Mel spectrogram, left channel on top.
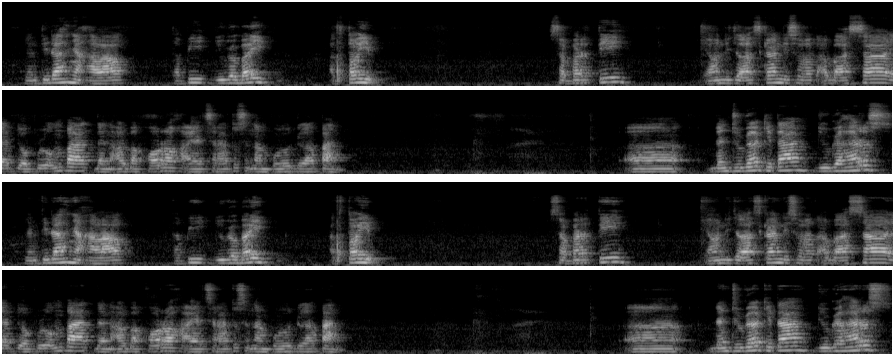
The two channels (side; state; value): both; normal; correlation 0.28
